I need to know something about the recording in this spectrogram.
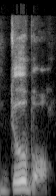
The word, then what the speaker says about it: Double: yeah because because like Kamen Rider W is not W in Japanese it's doable which is spelled with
